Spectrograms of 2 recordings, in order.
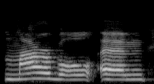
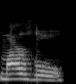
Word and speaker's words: marvel: So perhaps when you see words with a V, try to pronounce it more like a V rather than an F, because sometimes it can be hard to understand. So it's marvel rather than I don't know, whatever.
